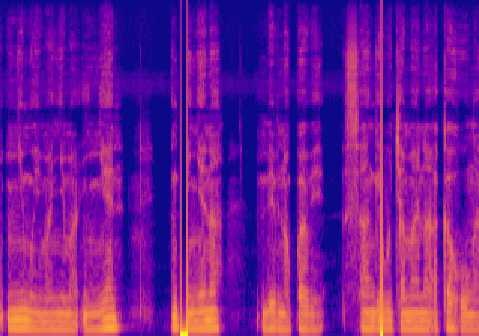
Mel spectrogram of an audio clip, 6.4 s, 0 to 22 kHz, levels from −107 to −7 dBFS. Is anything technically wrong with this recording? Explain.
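Yes, the speech carries two bursts of invalid numbers at full scale. A calculation produced invalid or infinite values that were clamped to the extreme level, so the output sits flat at one extreme value, far beyond the speech's peaks, for a whole block. From 2.39 to 2.49 s, a block of about 93 ms (consistent with a 4096-sample block) gives a loud pop at each edge with silence between. From 5.06 to 5.09 s, a 23 ms block is heard as one bang.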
